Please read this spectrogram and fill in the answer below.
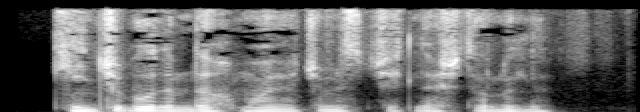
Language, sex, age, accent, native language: Uzbek, male, 12-17, Qoraqalpog'iston, Uzbek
